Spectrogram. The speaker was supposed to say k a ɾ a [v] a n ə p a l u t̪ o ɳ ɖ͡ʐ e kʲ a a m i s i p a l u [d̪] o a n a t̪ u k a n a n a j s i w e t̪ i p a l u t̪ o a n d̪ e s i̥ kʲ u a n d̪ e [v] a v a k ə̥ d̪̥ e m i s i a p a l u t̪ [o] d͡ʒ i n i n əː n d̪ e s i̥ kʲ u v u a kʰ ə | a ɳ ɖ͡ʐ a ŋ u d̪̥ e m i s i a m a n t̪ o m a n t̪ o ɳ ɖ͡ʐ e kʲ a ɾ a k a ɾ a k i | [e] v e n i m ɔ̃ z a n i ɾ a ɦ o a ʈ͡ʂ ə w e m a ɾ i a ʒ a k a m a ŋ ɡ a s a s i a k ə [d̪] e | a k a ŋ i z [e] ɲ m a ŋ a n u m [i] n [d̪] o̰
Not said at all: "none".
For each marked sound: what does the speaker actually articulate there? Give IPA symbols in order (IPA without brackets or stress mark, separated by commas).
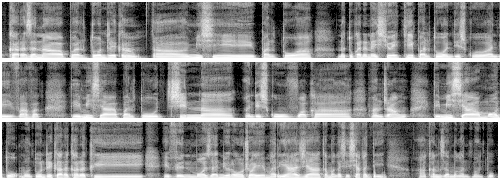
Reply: z, t̪, v, o, e, d̪, a, a, t̪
